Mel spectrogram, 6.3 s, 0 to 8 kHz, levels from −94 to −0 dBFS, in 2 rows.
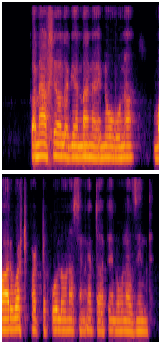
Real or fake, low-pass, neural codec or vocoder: fake; 7.2 kHz; codec, 16 kHz, 1.1 kbps, Voila-Tokenizer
